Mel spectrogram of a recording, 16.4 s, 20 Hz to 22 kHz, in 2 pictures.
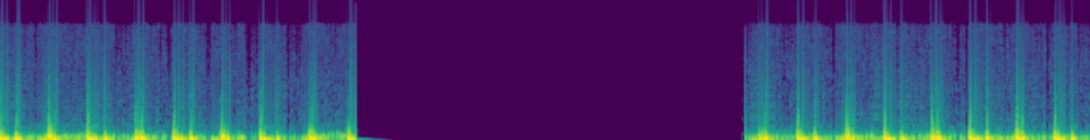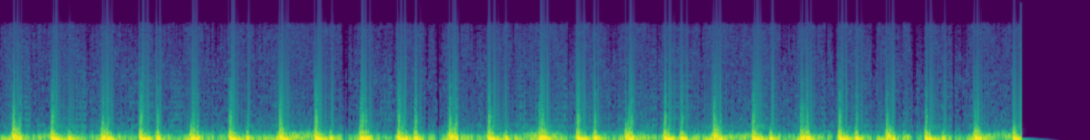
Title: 3rd Heart sound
